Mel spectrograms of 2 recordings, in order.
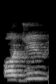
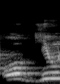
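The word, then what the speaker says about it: ogive: ओजीव इज a kind of graph, या तो the term ओजीव is pronounced as ओजीव, कोई ऐसा ओग्यू नहीं पड़े, don't read is ओग्यू, इट इज ओजीव and is derived from the word OG.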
